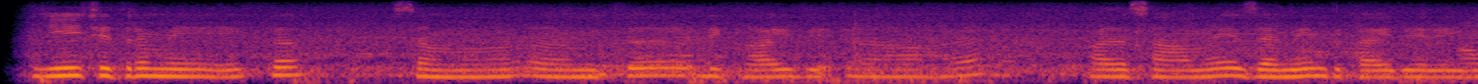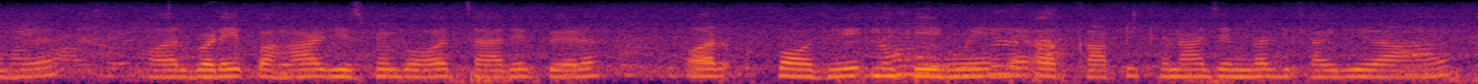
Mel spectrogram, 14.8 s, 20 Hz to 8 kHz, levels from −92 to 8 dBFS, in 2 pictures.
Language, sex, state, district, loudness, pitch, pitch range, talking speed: Hindi, female, Maharashtra, Sindhudurg, -26 LUFS, 205 Hz, 200-220 Hz, 140 wpm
